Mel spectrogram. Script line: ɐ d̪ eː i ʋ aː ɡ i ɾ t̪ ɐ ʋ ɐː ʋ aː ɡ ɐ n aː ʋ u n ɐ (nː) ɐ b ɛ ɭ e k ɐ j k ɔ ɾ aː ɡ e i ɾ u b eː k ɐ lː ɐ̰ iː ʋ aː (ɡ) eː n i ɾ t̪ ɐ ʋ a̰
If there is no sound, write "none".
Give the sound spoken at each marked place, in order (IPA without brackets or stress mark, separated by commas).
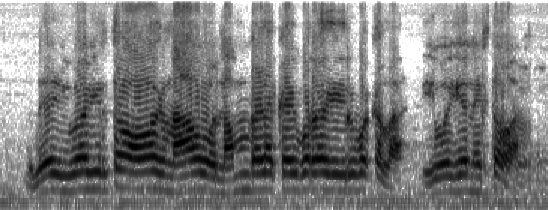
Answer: mː, ɡ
